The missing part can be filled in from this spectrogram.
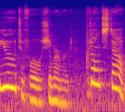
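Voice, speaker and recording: A soft-spoken, put-on character voice comes through clear background noise. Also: woman. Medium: read story.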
